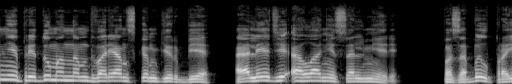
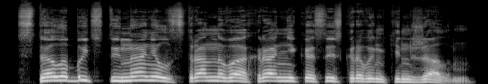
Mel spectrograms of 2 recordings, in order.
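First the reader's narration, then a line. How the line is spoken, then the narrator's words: Grumbling heavyset jailer. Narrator (Russian): проворчал тучный тюремщик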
